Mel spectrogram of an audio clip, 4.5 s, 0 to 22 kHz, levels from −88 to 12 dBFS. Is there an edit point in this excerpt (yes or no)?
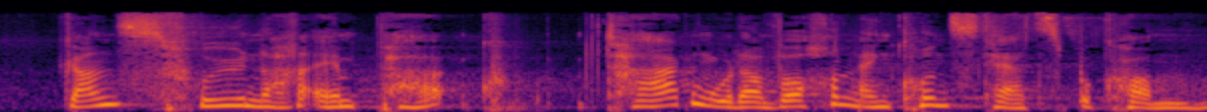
yes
